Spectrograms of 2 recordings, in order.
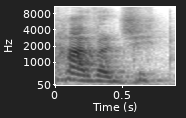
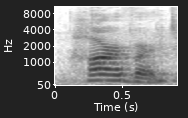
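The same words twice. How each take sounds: First: The word ends with an added vowel sound. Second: The final d is clipped with no added vowel. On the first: The speaker calls it wrong. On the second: The speaker calls it right.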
